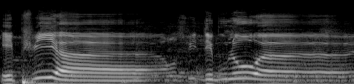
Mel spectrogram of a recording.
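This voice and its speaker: A woman's voice: medium pitch, expressive, extremely slow, over music. A woman language teacher answering radio interview questions at an associations fair, composed and agreeable.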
